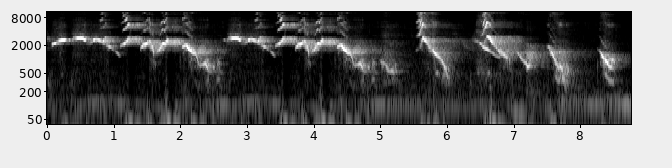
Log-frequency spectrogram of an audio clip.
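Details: Young common hill myna, not yet moulted, chattering noisily indoors: repeated loud whistles that slide downward, some ringing high notes, delivered in quick bursts about every second with a low hum underneath.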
